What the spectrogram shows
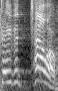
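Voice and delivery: mock yelling. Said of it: "She's yelling".

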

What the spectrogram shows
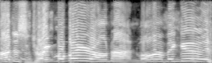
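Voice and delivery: put-on very loud, high good-ol'-boy holler. Mocking people's comments about drinking beer to skip masks, speak in a Bubba J voice. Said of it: "Why do you sound like Bubba J".

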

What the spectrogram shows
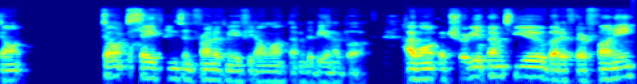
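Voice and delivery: plain

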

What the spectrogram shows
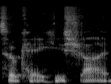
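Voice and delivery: very low, hushed, murmured half-whisper. A character leans over the counter toward the guy, half-whispering. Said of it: "lean over the counter at the guy and just whisper".

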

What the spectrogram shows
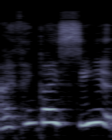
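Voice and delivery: very high shout. Narrator reads Sloane shouting, unsure anyone can hear, shouting. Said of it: "she shouted".

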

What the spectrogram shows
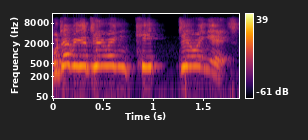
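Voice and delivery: very high, yelled calling-out voice. Voicing a character mid-fight calling to an ally: yelling in character. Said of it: "Corey's gonna yell over her shoulder".

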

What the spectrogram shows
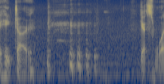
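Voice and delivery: half-whispered, hushed, breathy way of talking. Retelling how a neighbor named Joe greeted the speaker, imitating Joe's way of talking. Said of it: "he always talked like this".

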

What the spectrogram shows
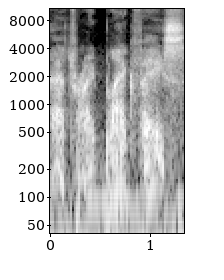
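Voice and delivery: hushed whisper. Discussing old songs with links to blackface, saying the word in a whisper. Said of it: "I'm whispering blackface".

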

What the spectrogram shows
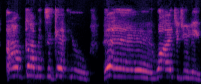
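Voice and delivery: slow action-movie villain cry, "hey" drawn out. Retelling the Exodus chase, voicing Pharaoh: imitating Pharaoh screaming.

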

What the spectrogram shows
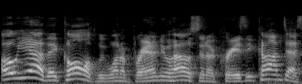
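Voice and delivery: mock, very sarcastic tone. Retelling how he answered when asked about the call, imitating a very sarcastic tone. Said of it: "he does it in a very sarcastic tone".

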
